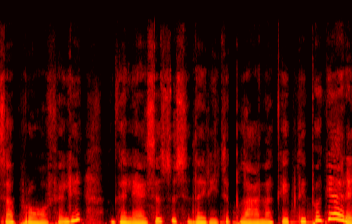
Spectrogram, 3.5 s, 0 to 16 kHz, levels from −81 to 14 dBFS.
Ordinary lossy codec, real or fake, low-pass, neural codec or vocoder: AAC, 48 kbps; fake; 14.4 kHz; vocoder, 48 kHz, 128 mel bands, Vocos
